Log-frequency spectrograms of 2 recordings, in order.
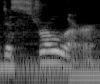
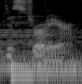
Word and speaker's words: Distroller: And the company is Destroyer, but it's spelled D-I-S-T-R-O-L-L-E-R. So it sounds like Destroller, but it's they pronounce it Destroyer.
